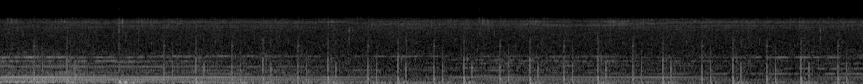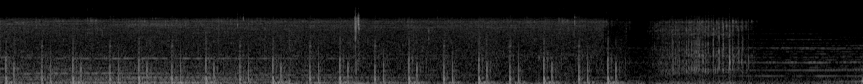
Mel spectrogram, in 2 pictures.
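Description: Steady rainfall in the video game Morrowind, a continuous soft hiss with faint ticking that suddenly cuts out near the end, leaving quieter game ambience.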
